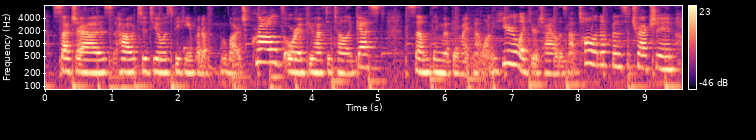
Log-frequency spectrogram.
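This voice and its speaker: A woman's voice: on the high side, a bit bright. A young woman chatting informally through advice from her notes, explaining and listing points as a vlogger. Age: young adult. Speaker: vlogger giving interview tips. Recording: echoey room with background music.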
